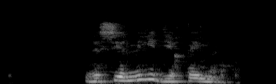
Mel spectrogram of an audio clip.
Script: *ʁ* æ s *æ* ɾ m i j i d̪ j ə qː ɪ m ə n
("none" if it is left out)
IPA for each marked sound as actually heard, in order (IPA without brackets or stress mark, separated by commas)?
ð, i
